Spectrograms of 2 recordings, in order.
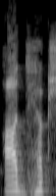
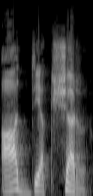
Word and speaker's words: आद्य अक्षर: शंकराचार्य एक शब्द है आद्य अक्षर आद्य अक्षर का मतलब है इनिशियल्स इसे अध्यक्ष या आध अक्षर ना बोले यह है आद्य अक्षर एक शब्द है वैद्य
